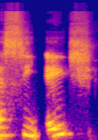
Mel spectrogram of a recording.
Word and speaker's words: Schouten: Schouten.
